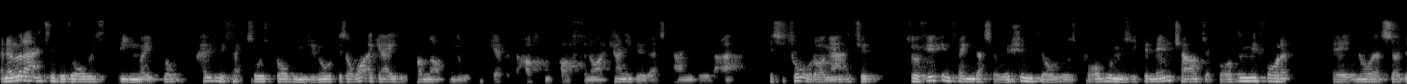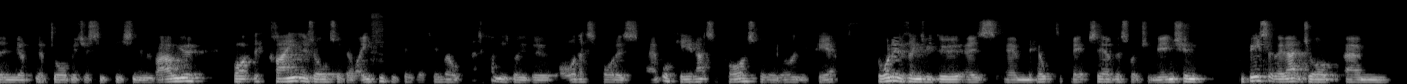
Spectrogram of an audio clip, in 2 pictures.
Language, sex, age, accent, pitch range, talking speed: English, male, 20-39, British, 105-130 Hz, 280 wpm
